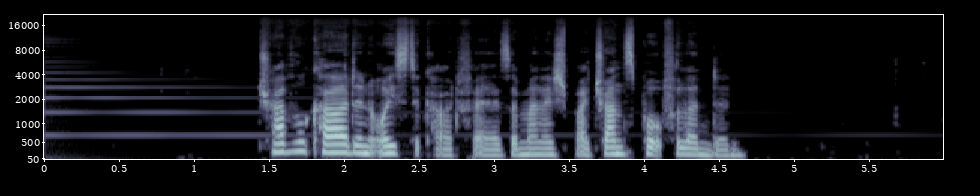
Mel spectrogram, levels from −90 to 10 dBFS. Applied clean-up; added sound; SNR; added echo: classical method spectral subtraction.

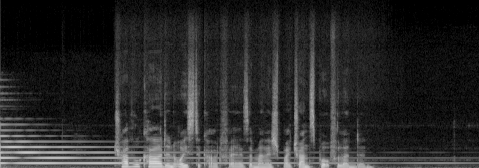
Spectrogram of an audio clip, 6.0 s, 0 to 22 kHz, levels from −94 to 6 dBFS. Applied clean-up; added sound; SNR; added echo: none; Piano; 3 dB; none.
